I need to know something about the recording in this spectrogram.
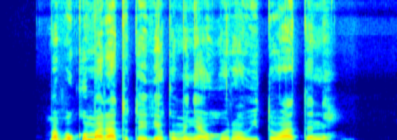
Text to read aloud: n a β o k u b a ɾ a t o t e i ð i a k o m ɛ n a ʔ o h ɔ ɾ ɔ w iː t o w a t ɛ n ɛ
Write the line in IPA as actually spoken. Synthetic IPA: m a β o k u m a ɾ a t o t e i ð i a k o m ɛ ɲ a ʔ o h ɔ ɾ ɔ w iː t o w a t ɛ n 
